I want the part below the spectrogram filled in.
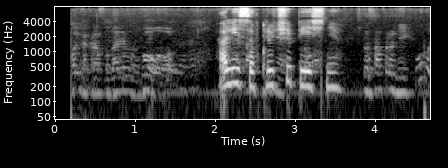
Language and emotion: Russian, neutral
